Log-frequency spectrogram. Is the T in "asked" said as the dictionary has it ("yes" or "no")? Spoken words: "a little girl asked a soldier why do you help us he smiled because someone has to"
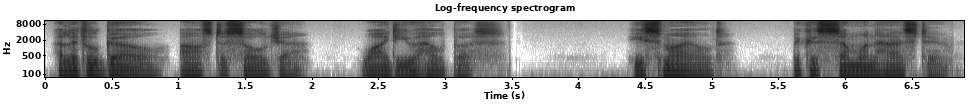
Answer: yes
